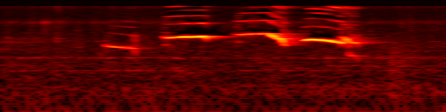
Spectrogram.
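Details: Short afternoon phrase from a kacer poci Oriental magpie-robin, used as a lure for household birds: a soft opening note followed by two long, bright whistles that bend downward.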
